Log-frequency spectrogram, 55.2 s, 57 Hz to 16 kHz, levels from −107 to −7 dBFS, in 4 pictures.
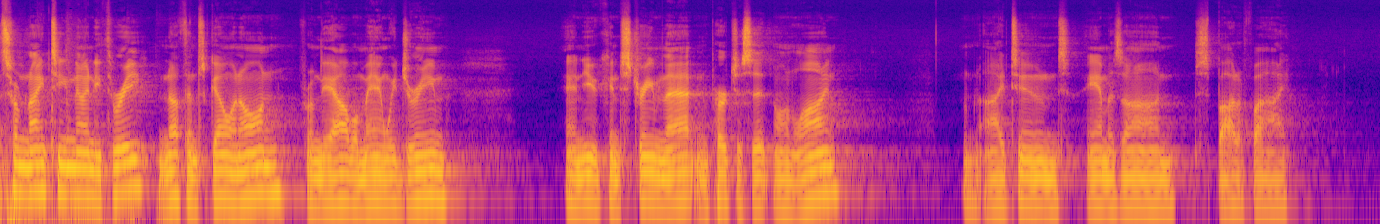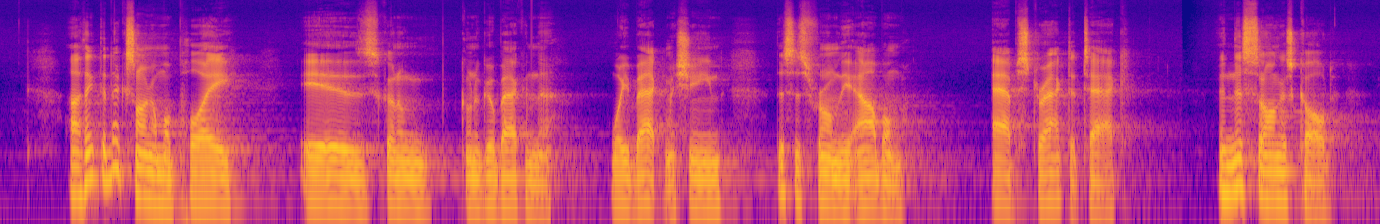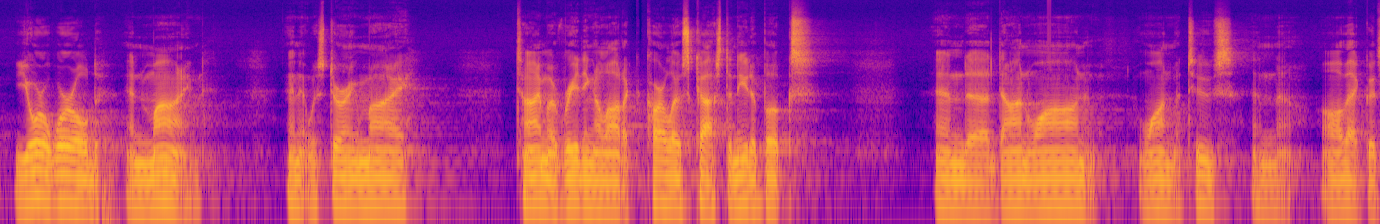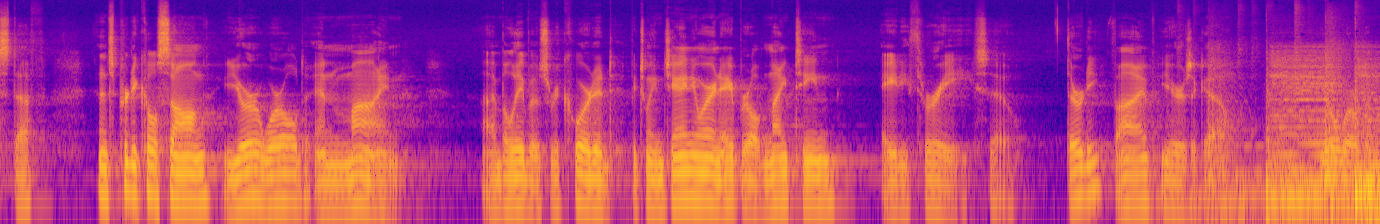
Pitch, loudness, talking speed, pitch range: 95 Hz, -26 LUFS, 125 wpm, 90-105 Hz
